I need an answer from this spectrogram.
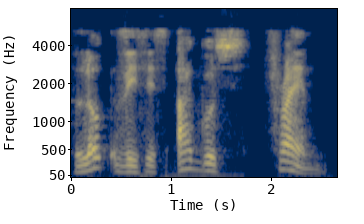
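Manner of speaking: slow, careful example sentences; slow classroom dictation voice; slow model reading. Shown as a demonstration. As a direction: read each word slowly, like a teacher modelling. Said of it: "tetapi pada nomor tiga".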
